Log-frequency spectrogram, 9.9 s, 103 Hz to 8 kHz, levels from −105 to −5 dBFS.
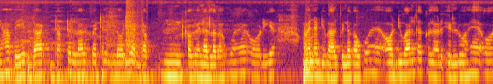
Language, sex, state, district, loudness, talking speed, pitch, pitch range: Hindi, male, Bihar, West Champaran, -19 LUFS, 175 wpm, 160 Hz, 150-165 Hz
